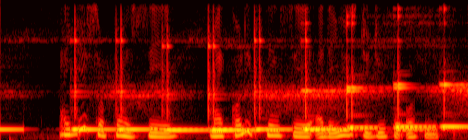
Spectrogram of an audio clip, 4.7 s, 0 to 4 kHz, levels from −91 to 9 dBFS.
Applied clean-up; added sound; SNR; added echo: none; Marimba, xylophone; -4 dB; none.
